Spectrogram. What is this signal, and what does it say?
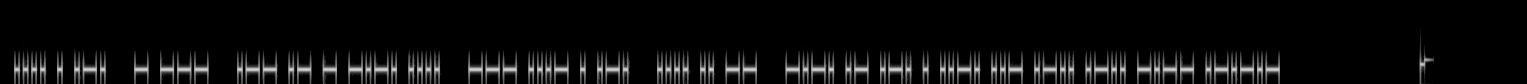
Morse code, heard as a keyed tone, about 28 wpm, 700 Hz. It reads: HER TO WATCH OVER HIM CAREFULLY.
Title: Sentences from Top 1500 Words 28wpm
